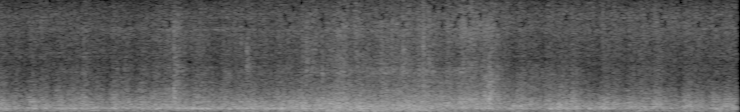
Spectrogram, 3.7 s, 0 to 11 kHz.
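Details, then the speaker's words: Steam locomotive climbing a 1 in 96 gradient, heard from the footplate: a brief hollow rumble like crossing a bridge rises over the rail clatter as the driving wheels slip, then she regains grip on dry rail; wheel slip. "The brief rumbling noise you're about to hear on the footplate, which sounds like crossing a bridge, is in fact the engine slipping."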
